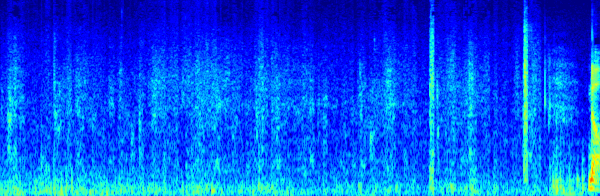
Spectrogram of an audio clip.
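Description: An iron sliding over a shirt on an ironing board: a soft, uneven hissing and rustling of fabric, with two sharp clicks near the end.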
